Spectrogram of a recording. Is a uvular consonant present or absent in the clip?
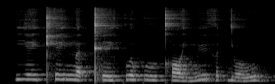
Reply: absent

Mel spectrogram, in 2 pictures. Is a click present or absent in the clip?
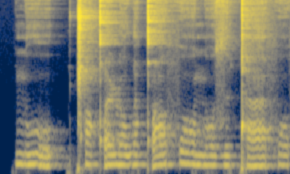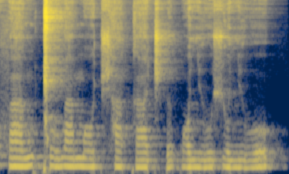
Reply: present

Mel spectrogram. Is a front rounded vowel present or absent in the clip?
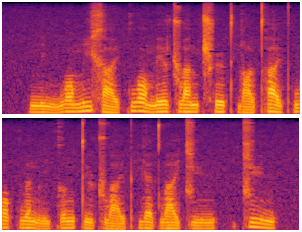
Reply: present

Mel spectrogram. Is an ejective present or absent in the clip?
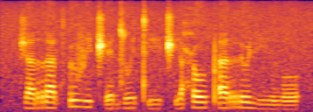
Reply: present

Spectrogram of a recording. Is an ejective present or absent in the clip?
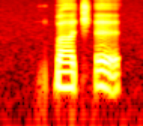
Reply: present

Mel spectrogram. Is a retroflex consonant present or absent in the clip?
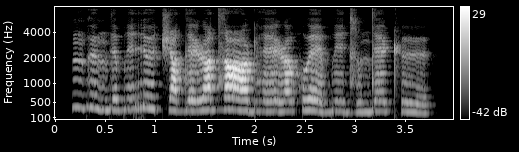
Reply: present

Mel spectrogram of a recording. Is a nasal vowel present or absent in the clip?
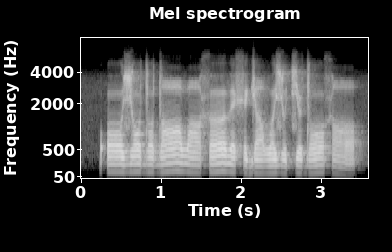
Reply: absent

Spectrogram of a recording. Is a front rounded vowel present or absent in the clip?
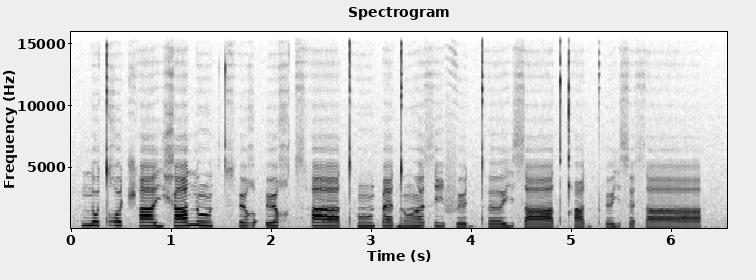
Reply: present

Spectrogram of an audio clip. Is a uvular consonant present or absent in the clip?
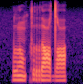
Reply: absent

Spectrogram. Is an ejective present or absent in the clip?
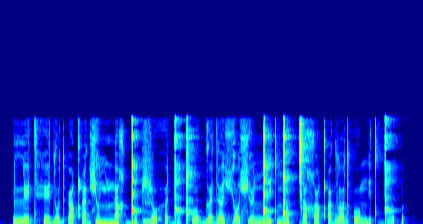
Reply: present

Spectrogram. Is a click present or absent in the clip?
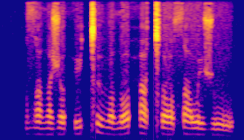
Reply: present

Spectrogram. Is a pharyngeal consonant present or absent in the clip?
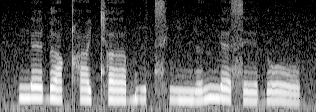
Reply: absent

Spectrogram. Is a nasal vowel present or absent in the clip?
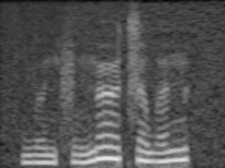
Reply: absent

